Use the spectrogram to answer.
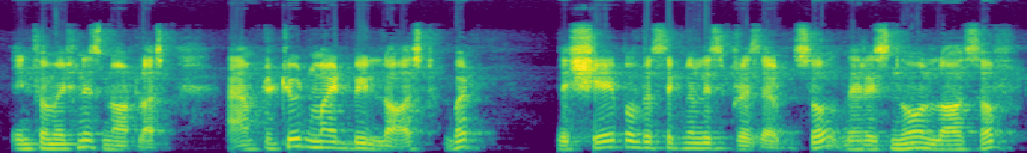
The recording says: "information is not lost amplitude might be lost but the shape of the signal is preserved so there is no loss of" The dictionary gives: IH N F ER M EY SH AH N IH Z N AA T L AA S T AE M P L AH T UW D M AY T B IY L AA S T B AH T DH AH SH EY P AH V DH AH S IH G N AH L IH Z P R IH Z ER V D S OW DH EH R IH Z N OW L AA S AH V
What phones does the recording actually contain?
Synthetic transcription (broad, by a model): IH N F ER M EY SH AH N IH Z N AA T L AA S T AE M P L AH T UW D M AY T B IY L AA S T B AH T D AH SH EY P AH V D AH S IH G N AH L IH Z P R IH Z ER V D S OW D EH R IH Z N OW L AA S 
